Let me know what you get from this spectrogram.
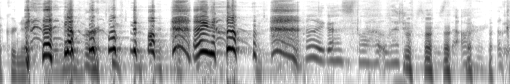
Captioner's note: laughter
